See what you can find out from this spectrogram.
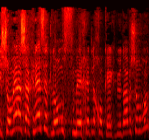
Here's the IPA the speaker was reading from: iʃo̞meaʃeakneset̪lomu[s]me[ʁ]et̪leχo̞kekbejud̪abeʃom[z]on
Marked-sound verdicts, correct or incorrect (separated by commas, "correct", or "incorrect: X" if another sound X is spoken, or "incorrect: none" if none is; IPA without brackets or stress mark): correct, incorrect: χ, incorrect: ʁ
